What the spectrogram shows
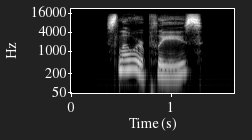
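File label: "slower please", English, female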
